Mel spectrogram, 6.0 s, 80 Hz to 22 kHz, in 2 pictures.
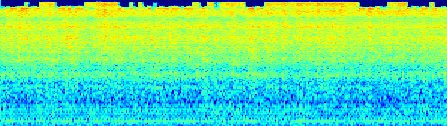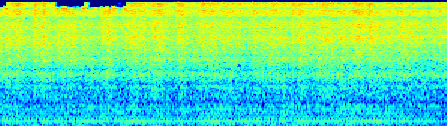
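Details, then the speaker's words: Hobart Ironman 240 MIG welder with the ground clamped directly on the workpiece: steady, even frying crackle for several seconds without popping or stuttering; stable arc, wire feeding properly; normal welding after fixing the ground. "I'll put the ground straight on there. So, ground straight on there. To to me anyways, that sounds better. And again, now the wire starts feeding just fine."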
